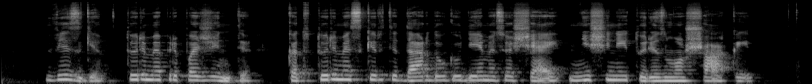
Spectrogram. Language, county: Lithuanian, Panevėžys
